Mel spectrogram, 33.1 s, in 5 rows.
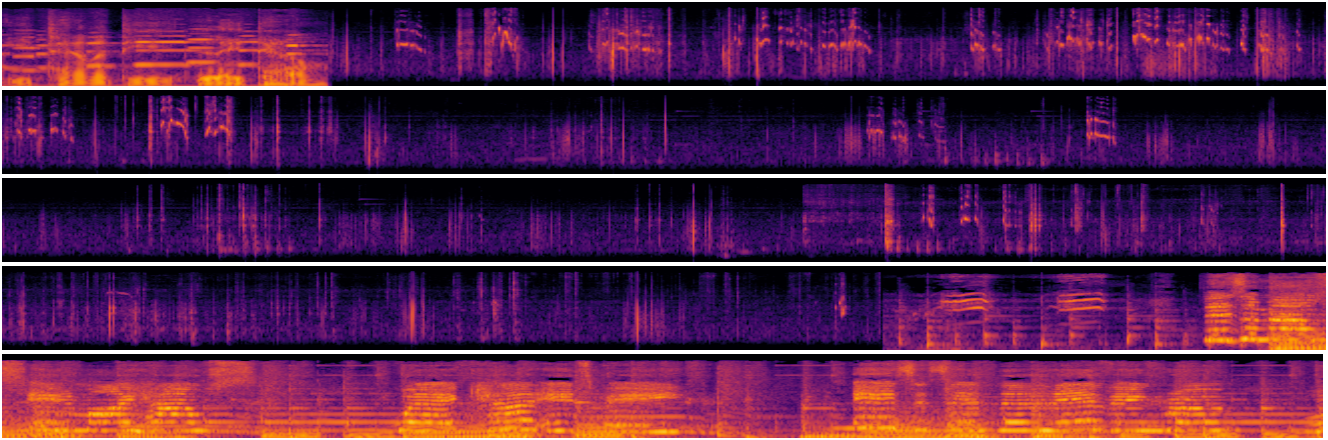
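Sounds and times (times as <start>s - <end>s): squeaky chirps of play-doh: 0.6s - 12.6s, 13.9s - 23.3s, 23.9s - 25.5s.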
